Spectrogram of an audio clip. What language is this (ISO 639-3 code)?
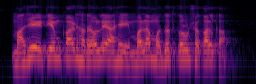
mar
